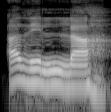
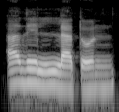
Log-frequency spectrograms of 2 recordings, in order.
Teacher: جیسا کہ اس جگہ پر ہم وقف کر رہے ہیں تو اس گول تا کو ہم ہا ساکنہ سے بدل کر پڑھ رہے ہیں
